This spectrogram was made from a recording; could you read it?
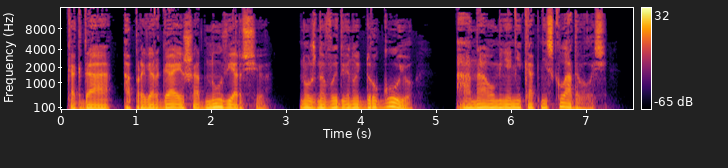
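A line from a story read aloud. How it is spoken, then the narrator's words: Plain. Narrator (Russian): ответил Раст Петрович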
